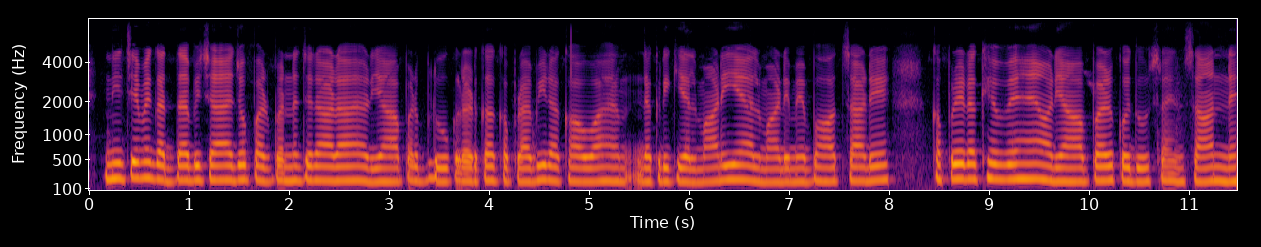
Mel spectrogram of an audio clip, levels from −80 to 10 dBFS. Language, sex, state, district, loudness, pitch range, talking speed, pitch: Hindi, female, Bihar, Saharsa, -17 LUFS, 185-205 Hz, 220 wpm, 195 Hz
